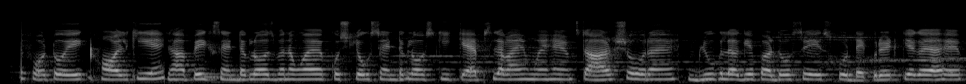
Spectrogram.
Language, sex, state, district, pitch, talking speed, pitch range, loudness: Hindi, female, Jharkhand, Sahebganj, 235 Hz, 230 wpm, 225-240 Hz, -33 LUFS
